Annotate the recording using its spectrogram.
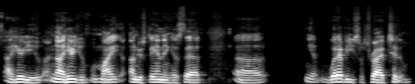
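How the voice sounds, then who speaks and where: A middle-aged man hosts the conversation in a voice of average pitch with a gravelly, fry-laden edge. He asks unhurried questions, often pausing on "uh" as he gathers his words. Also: fairly even intonation. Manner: measured, with many "uh" pauses and affirming "mm-hmm"s. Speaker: interview host. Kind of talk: interview, asking questions.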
